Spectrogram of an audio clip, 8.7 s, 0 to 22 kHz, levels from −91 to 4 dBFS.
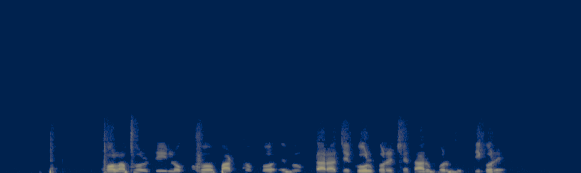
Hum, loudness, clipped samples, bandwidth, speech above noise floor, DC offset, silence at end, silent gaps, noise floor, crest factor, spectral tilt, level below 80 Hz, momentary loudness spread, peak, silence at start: none; -38 LUFS; under 0.1%; 7 kHz; 50 dB; under 0.1%; 1.2 s; none; -88 dBFS; 22 dB; -5.5 dB/octave; -72 dBFS; 14 LU; -18 dBFS; 0.75 s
